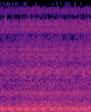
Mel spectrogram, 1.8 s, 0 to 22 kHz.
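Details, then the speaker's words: Volvo XC90 with replacement engine, cold start at tick-over with a faint, quick knocking under the low idle drone. The knock is expected to settle once oil pressure builds; cause not confirmed. "so let that warm up tick over now you can just hear that knocking knife we'll get the oil built up in that once that's done"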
